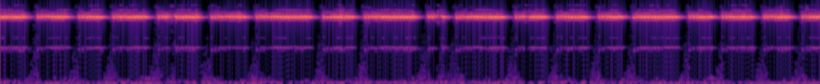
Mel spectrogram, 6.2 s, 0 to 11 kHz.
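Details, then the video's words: High, shrill cheongsol cricket song, a 2020 recording by Korea's National Institute of Biological Resources, made of evenly spaced ringing pulses with very short gaps, on a quiet background. "청솔귀뚜라미, 여러번 듣기, 곤충소리"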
